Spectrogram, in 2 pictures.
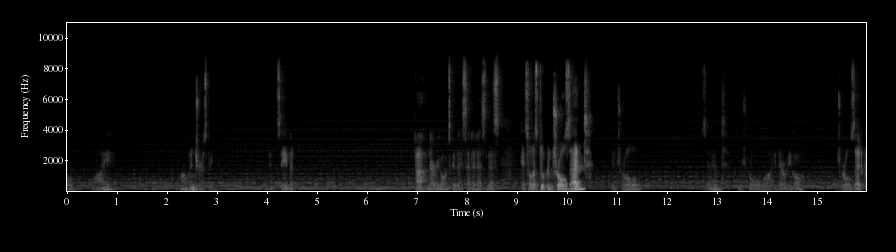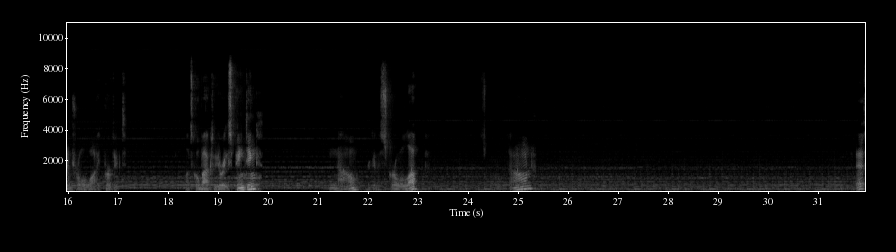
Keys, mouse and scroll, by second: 2.1-2.4 scroll down 1, 3.2 scroll up 1, 5.4 ctrl+y, 7.0 space, 7.6 ctrl+y, 8.7 ctrl+z, 12.8 ctrl+y, 13.7 space, 14.8 ctrl+z, 15.2 ctrl+y, 16.0 ctrl+y, 20.5-21.2 scroll up 1, 23.4 scroll down 1, 24.3 scroll up 1, 26.7-27.1 scroll up 1.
